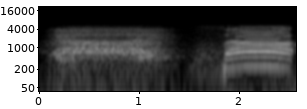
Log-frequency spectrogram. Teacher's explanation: سا کو نرمی کے ساتھ ادا کریں گے، اس میں سیٹی کی آواز پیدا نہ ہو، کیونکہ سا اور سین میں فرق کرنا ہے. اگر اس میں سیٹی کی آواز پیدا ہو گئی تو سا سین بن جائے گا اور حروف میں فرق نہیں ہوگا، جس کی وجہ سے جو ہے ناقص ادا ہوگا، حرف صحیح سے ادا نہیں ہوگا.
